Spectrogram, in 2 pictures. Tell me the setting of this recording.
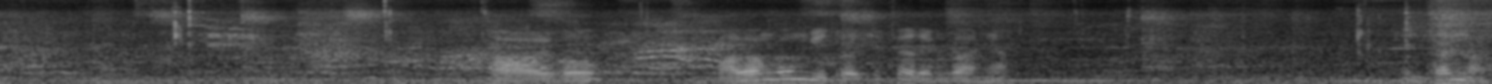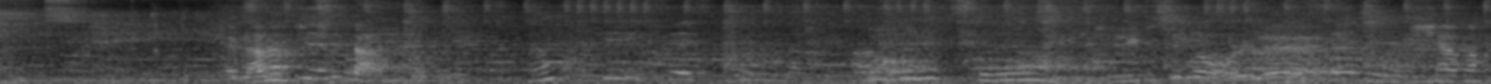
restaurant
